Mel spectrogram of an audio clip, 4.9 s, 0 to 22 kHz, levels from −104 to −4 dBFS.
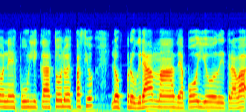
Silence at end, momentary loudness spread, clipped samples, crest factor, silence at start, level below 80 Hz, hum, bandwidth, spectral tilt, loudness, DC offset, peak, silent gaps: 0 s; 9 LU; under 0.1%; 18 dB; 0 s; -52 dBFS; none; 7.6 kHz; -5 dB/octave; -23 LUFS; under 0.1%; -6 dBFS; none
